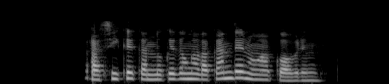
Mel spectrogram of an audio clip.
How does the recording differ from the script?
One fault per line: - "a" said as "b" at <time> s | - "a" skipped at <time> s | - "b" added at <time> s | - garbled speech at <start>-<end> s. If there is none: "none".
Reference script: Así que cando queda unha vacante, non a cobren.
none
